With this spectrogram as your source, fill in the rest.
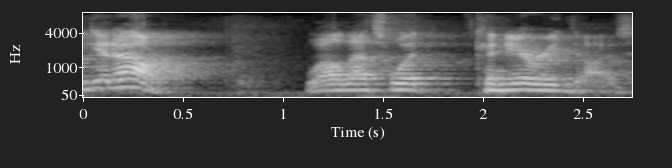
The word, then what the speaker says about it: Canāree: So our product is a product called Canāree. It's spelled C-A-N hard A R-E-E.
